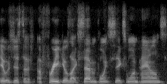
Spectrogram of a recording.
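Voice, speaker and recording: A man with an American accent talks fairly slowly at a medium pitch. His tone is bright and sharp, and his intonation is monotone and flat. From Wilmington, North Carolina (US South). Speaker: fishing charter captain. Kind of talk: casual interview about fishing.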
